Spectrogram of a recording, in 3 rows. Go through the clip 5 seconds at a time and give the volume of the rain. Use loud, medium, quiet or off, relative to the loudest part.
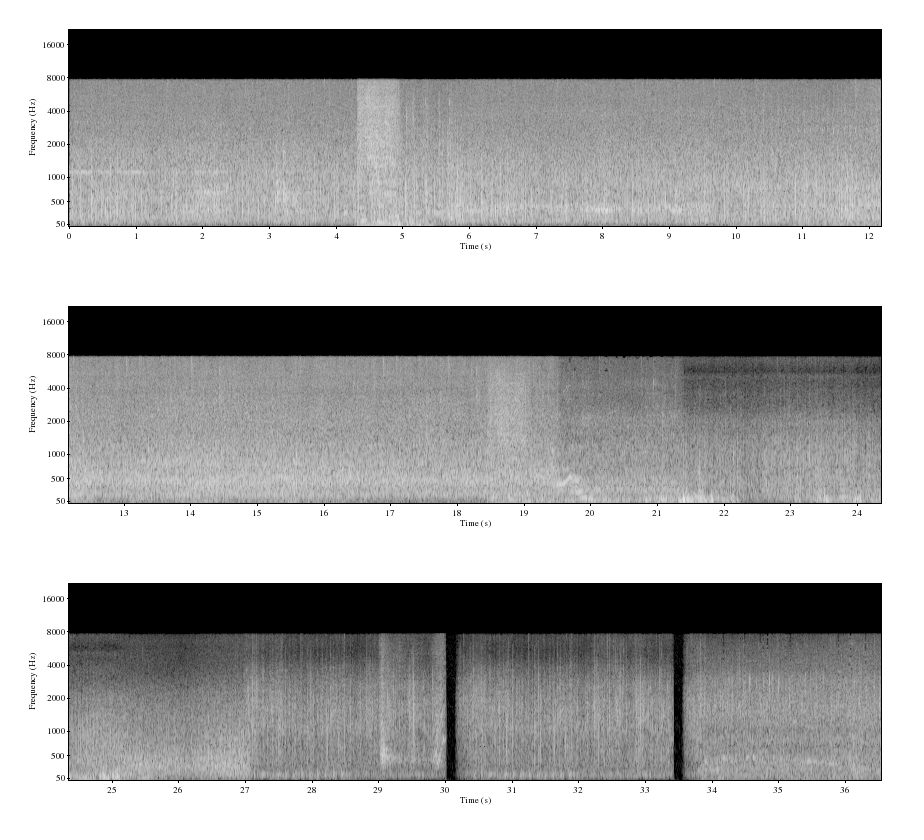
loud, loud, loud, loud, medium, medium, medium, medium.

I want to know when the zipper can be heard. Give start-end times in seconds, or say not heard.
29.0-30.0.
